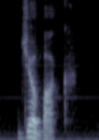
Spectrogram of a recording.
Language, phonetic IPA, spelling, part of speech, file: Polish, [ˈd͡ʑɔbak], dziobak, noun, Pl-dziobak.ogg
